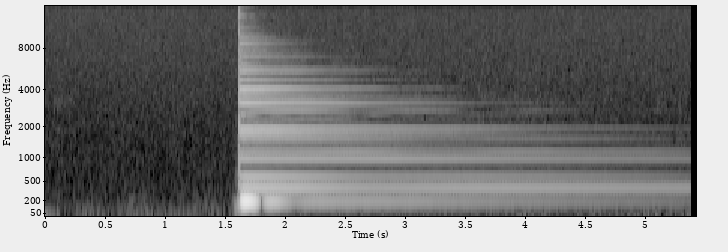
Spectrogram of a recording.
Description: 3rd String G

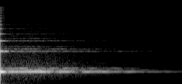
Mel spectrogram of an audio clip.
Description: stereo pluck

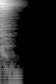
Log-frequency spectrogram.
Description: hat

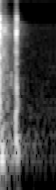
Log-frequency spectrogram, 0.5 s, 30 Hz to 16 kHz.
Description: keyboard, -; pocket calculator 24

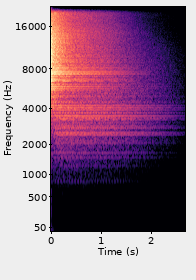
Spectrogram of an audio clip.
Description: cymbal soft, 808; 808 aristocrat

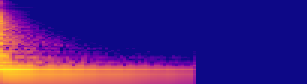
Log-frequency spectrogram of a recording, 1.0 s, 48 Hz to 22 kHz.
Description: Tom, 707

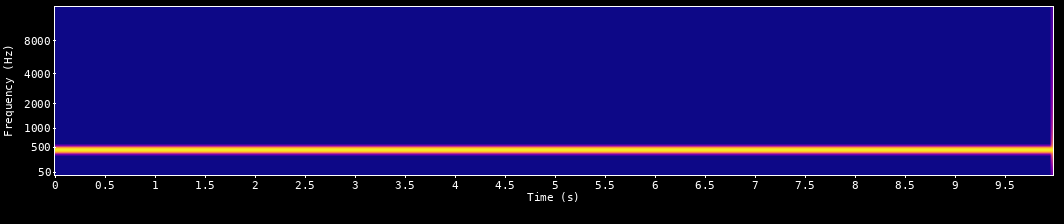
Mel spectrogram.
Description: beep

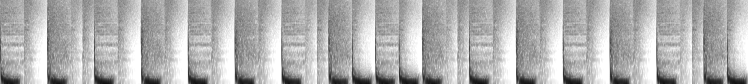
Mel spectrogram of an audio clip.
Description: hiphop drum loop

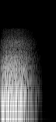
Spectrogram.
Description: wizard fire woosh; mixkit

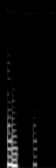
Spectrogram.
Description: tones

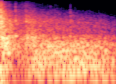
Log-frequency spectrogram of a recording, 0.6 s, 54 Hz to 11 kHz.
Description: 9mm Glock 17

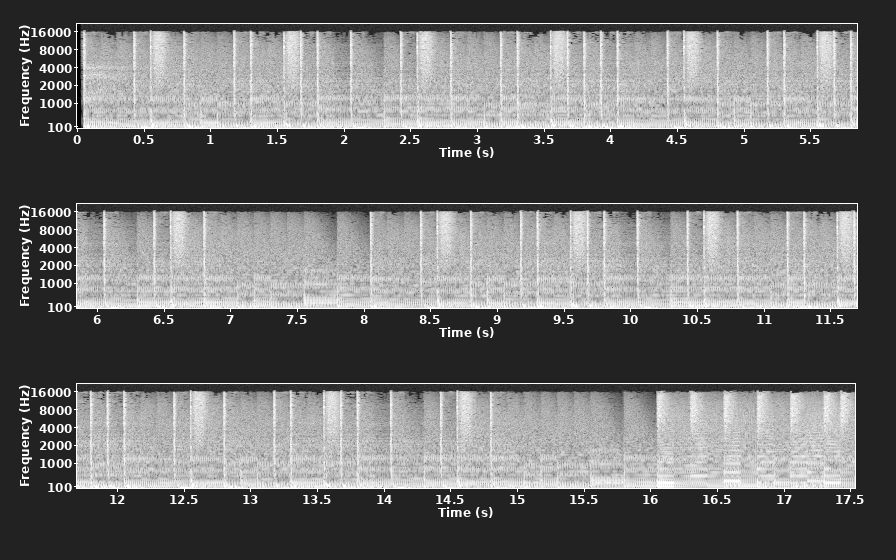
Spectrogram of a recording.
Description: music medium level

